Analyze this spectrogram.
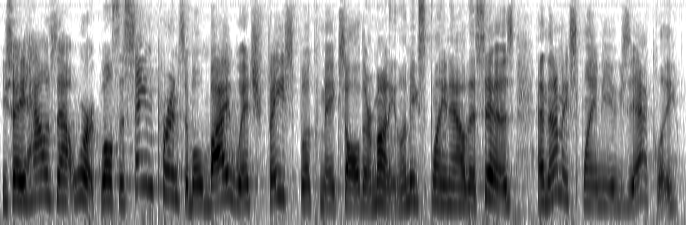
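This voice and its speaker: A man coaching an online marketing webinar from a home setup, energetic and folksy, full of rhetorical questions. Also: high-pitched, quick pace. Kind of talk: webinar teaching. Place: home setup in rural hills.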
